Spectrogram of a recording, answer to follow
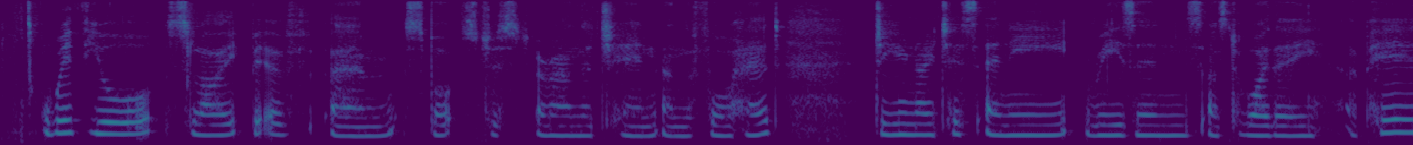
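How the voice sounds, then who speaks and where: A woman with a fairly high pitch talks at a very slow pace in a somewhat breathy voice with a dark, mellow tone. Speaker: skincare professional giving a facial. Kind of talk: informative explanation to a client during a facial, ASMR video.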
